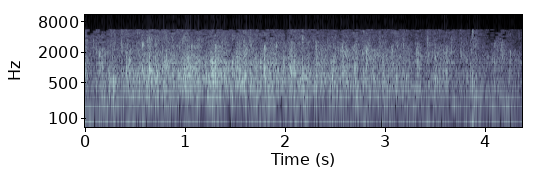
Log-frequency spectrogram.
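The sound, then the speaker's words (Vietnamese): A crowd applauds steadily to welcome a Buddhist dharma assembly, many hands clapping in a dense, continuous patter that holds an even level throughout, sounding like a sizable audience. “Xin đề nghị tất cả đón mừng pháp hội bằng một tràng pháo tay.”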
